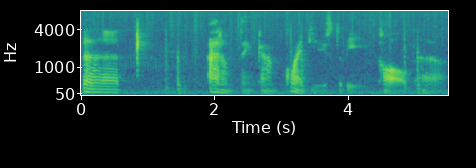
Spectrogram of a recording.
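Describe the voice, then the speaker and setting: Deep-voiced, smug evil sorcerer. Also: male voice, animated, gravelly, a little mellow, a little hiss or hum, heavily acted. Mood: theatrical, amused. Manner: mock-polite, drawn-out, gloating delivery. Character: evil male sorcerer, smug, theatrical, silkily menacing conqueror. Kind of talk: dramatic villain monologue, audio roleplay.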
